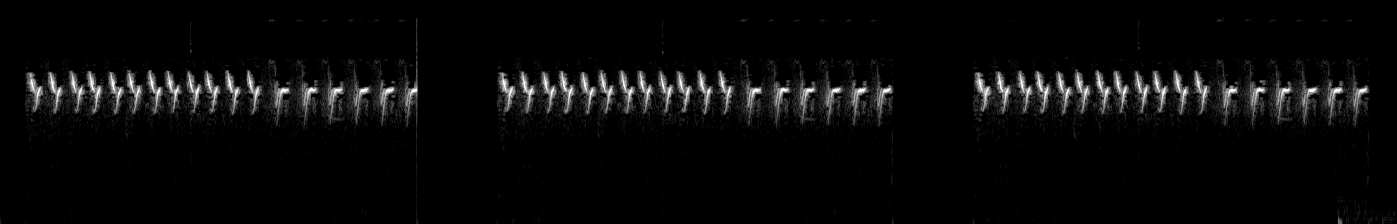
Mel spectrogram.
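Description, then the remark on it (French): Woodlark, a small meadow bird, sings in three clear phrases, each a rapid run of bright repeated notes that slows into a looser trill, separated by short pauses, clean with no other sounds. “Ou plutôt vers le chant du turlut, une espèce de petit oiseau des prés.”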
